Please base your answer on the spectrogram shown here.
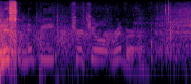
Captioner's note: some Applause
